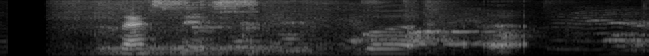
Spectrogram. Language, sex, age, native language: Icelandic, female, 9, Icelandic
